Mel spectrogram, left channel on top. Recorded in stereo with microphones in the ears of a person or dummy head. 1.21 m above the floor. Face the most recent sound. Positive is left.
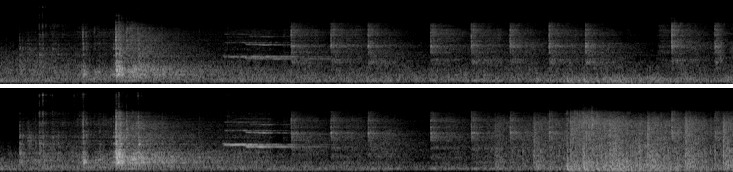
turn(degrees=15)  # may be behind; listen again after turning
